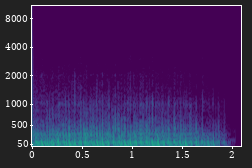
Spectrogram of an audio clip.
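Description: Low cinematic rumble with a steady low hum underneath, fading out over the last half second and cutting off at the end.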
